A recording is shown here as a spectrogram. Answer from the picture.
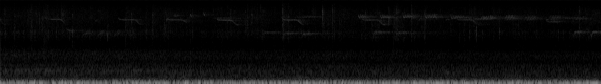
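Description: Small birds giving many short, high, down-slurred chirps in quick succession, over a steady low rumble.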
